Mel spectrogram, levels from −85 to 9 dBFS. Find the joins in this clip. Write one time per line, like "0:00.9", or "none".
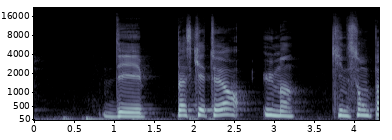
none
